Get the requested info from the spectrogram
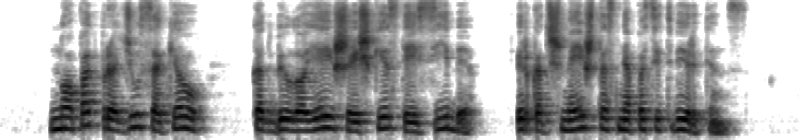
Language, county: Lithuanian, Telšiai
